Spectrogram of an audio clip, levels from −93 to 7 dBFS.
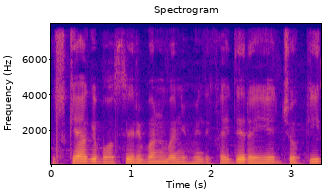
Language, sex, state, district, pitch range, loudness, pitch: Hindi, male, Bihar, Bhagalpur, 120-125 Hz, -27 LUFS, 120 Hz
